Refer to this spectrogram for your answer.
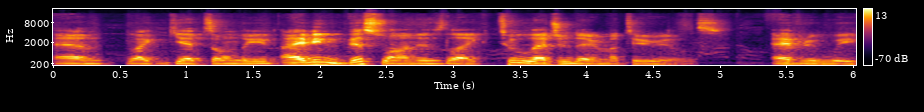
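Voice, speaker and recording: A man speaks at a fairly slow pace in a fairly low voice with ordinary pitch variation while music plays in the background. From Greece. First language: Greek. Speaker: gaming streamer. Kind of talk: casual live stream chat. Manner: halting.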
